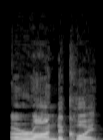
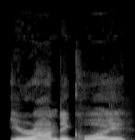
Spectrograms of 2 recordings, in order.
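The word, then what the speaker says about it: Irondequoit: Well, I just know when Frankie comes on, he always says it wrong. He's like, I feel like you were just saying it wrong. I'm like, no, I've just lived there my whole life. That's great. That's great. What does he say? He says, Irandiquois, I think. And I'm like, Irandiquois.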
